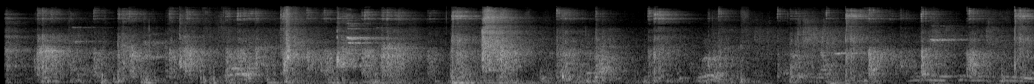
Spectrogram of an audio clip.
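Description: Table tennis balls clicking against tables and bats, many irregular hits overlapping from several tables at once, with voices in the background.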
